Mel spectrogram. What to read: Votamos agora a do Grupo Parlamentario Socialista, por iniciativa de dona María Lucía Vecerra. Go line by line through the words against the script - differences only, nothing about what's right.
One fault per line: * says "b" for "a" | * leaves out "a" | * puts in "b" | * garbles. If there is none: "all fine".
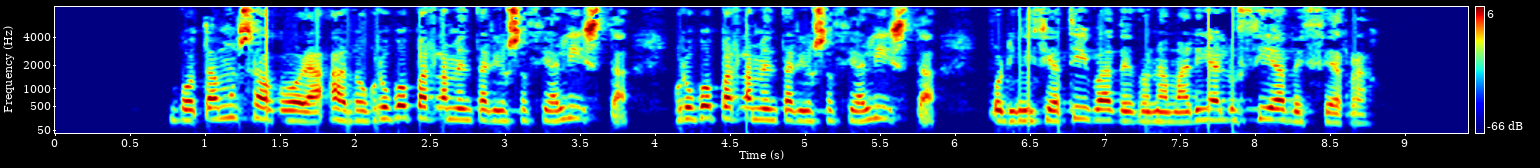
* puts in "Grupo Parlamentario Socialista"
